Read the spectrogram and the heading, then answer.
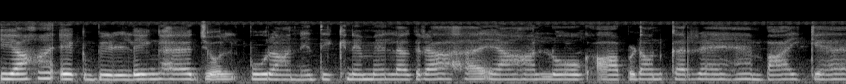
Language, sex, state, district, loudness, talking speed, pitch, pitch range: Hindi, male, Bihar, Jahanabad, -18 LUFS, 150 wpm, 235 Hz, 230-240 Hz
